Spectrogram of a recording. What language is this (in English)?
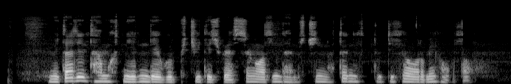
Mongolian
